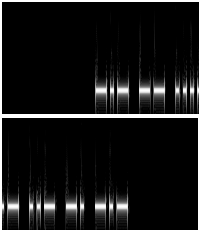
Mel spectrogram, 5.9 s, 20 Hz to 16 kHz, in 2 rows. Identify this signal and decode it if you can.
Morse code, heard as a keyed tone, about 22 wpm, 700 Hz. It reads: KM4UNK
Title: USA Call Signs - 6 Characters - Repeated 2x - 22wpm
